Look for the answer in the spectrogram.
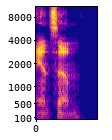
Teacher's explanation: It's not Ansem, where the mouth would close. There's an extra syllable there, a mu.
